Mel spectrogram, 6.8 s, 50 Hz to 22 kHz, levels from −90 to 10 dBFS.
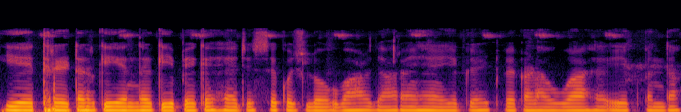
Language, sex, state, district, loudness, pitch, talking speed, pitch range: Hindi, male, Bihar, Saran, -15 LUFS, 125 Hz, 210 wpm, 125-130 Hz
